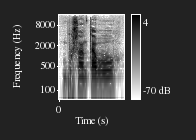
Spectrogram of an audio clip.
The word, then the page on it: busañ tabú: Apatani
